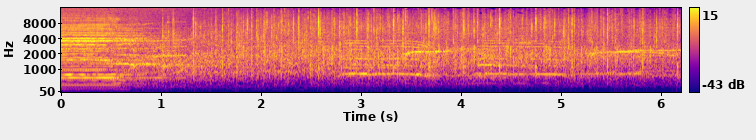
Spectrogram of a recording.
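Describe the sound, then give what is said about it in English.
Sustained crowd applause for the Orioles quartet at a quartet send-off sponsored by the Chorus of the Chesapeake, a dense wash of many hands clapping steadily and loudly, beginning as the quartet's sung chord fades out at the very start. “When the applause finally ended”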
